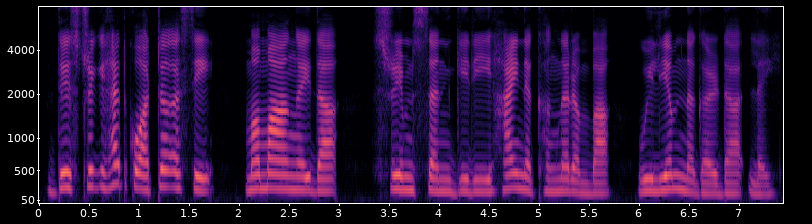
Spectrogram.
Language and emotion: Manipuri, neutral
